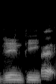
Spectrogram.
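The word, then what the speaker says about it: Jeanty: Ashton Genty. Yeah, Ashton Jensy. Jensy. Jensy.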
